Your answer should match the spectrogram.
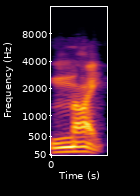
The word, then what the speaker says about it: night: word like night uh the G and the H are not pronounced at all are they in there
